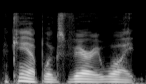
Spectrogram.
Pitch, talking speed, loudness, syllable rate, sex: 120 Hz, 205 wpm, -15 LUFS, 5.2 syllables/s, male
